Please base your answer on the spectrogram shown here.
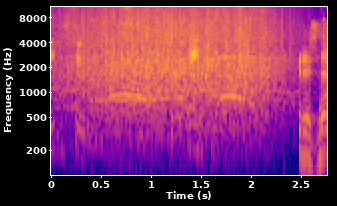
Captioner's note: applause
